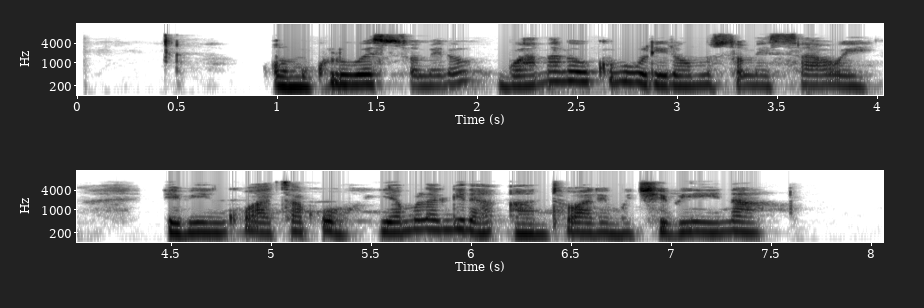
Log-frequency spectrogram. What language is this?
Ganda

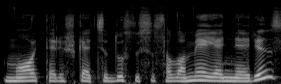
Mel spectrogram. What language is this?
Lithuanian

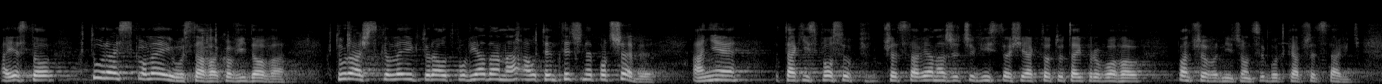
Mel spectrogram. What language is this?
Polish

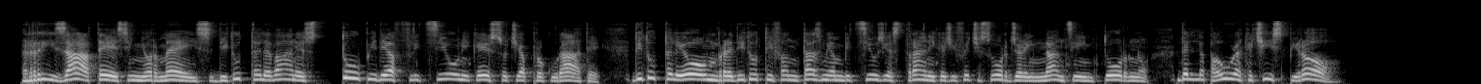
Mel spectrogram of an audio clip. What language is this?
Italian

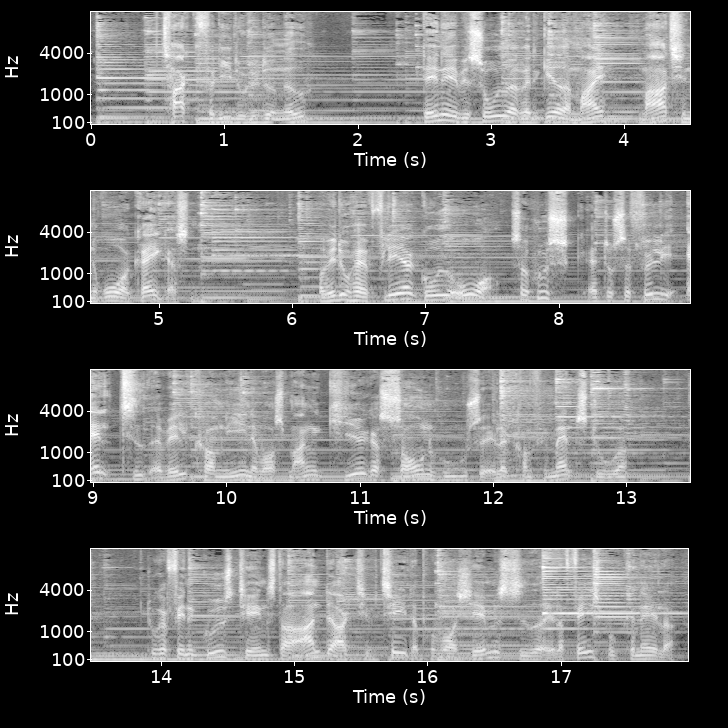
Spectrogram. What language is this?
Danish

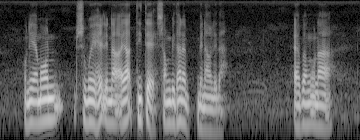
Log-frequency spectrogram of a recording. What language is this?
Santali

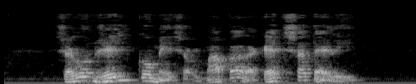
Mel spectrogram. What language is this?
Catalan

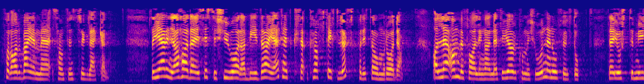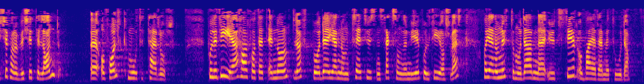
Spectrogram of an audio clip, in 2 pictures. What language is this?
Norwegian Nynorsk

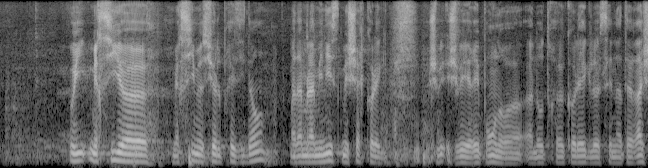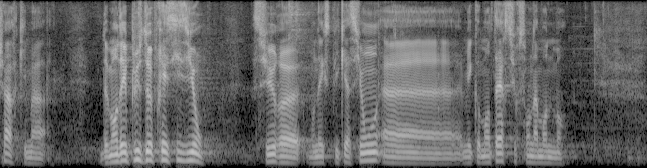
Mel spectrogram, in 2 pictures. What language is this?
French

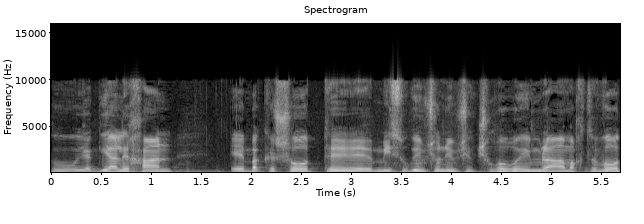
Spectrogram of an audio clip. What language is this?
Hebrew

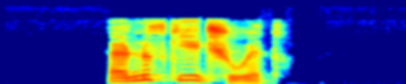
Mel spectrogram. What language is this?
Kabyle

